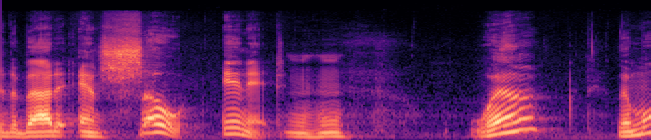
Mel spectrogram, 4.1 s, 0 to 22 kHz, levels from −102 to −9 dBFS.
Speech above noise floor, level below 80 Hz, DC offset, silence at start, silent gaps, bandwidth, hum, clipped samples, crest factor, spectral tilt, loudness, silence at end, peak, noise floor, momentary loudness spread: 39 dB; -60 dBFS; under 0.1%; 0 s; none; 15.5 kHz; none; under 0.1%; 18 dB; -5 dB/octave; -22 LUFS; 0 s; -6 dBFS; -61 dBFS; 14 LU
